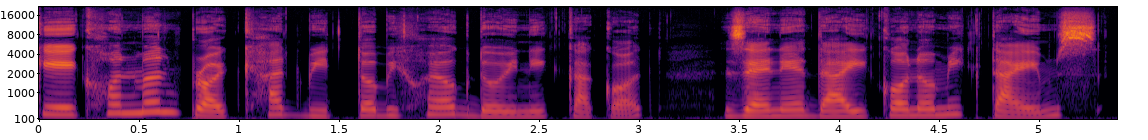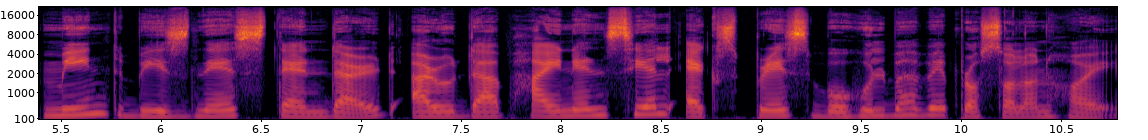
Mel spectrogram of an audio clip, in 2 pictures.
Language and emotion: Assamese, neutral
